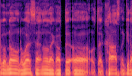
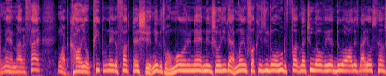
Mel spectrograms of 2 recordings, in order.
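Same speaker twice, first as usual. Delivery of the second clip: higher, insistent pleading; retold pleading; 8 semitones higher than usual. Passenger bargaining with his abductors, insistent retold pleading. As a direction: argue for a way out, re-enacted. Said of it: "like, begging and pleading".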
